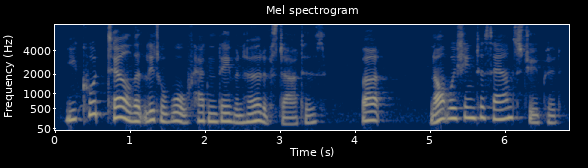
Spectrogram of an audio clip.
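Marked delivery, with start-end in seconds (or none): none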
